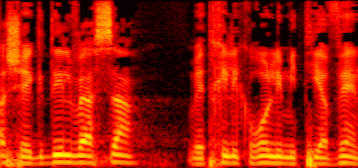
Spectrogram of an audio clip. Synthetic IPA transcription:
aʃe̞iɡd̪ilve̞asa | veit̪χilːikʁo̞limit̪jave̞

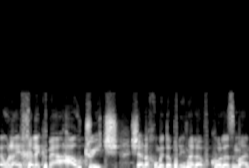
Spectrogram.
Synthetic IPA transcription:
ulajχe̞lekmeaʔawtʁit͡ʃ | ʃeanaχnume̞dabʁimalavko̞lazman

